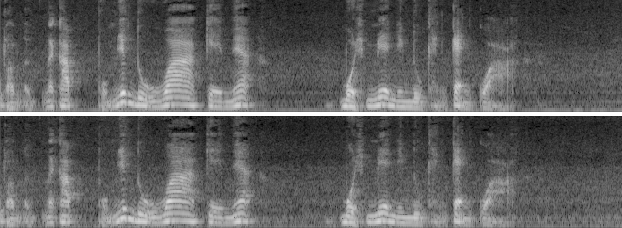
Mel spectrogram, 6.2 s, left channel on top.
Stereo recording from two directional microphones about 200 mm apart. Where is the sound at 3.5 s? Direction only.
25° left (ahead or behind).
